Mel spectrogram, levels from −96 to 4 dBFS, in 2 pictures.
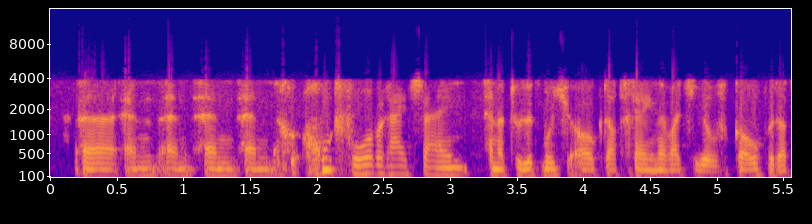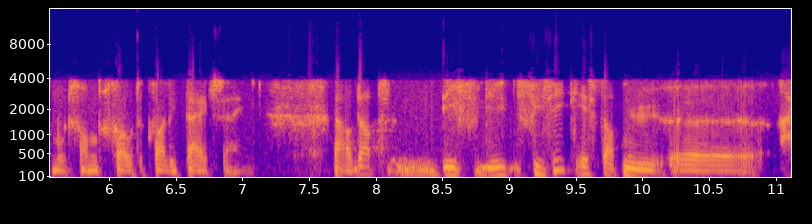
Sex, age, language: male, 50-69, English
